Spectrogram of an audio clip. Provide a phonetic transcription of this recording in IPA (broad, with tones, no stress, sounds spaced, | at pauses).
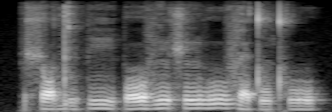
ʃ ɔ˨ d i˨ p iː˦˨ p oː˦ v ĩ˦ ʃ ĩ˦ β uː˦ v ɛ˨ t ũ˨ tʰ u˦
